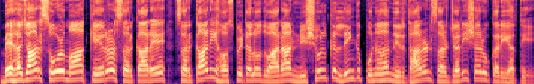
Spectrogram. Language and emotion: Gujarati, neutral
